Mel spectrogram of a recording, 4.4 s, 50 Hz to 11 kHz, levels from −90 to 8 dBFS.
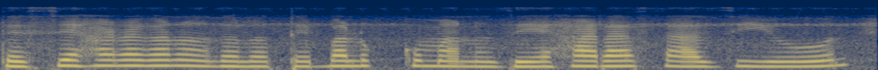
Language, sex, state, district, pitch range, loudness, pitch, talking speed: Chakma, female, Tripura, Dhalai, 225-250 Hz, -15 LUFS, 240 Hz, 110 wpm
